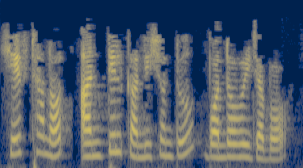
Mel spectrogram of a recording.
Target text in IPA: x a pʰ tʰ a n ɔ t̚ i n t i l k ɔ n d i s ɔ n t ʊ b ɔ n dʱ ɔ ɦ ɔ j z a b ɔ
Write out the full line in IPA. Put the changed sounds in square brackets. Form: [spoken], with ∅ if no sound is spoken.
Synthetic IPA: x [e] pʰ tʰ a n ɔ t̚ [a] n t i l k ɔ n d i s ɔ n t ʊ b ɔ n dʱ ɔ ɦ [o] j z a b ɔ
